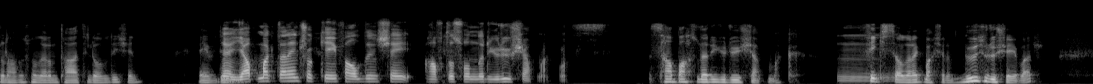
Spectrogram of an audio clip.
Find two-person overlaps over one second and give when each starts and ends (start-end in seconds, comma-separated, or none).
none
